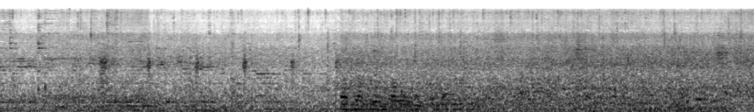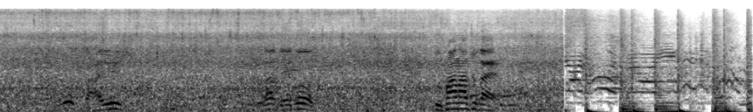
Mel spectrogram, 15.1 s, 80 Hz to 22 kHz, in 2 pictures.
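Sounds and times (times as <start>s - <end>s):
heavy rain pouring: 0.0s - 15.0s.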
